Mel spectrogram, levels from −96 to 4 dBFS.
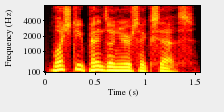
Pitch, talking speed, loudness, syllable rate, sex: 145 Hz, 195 wpm, -16 LUFS, 5.0 syllables/s, male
